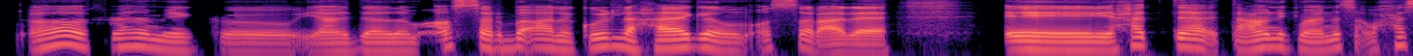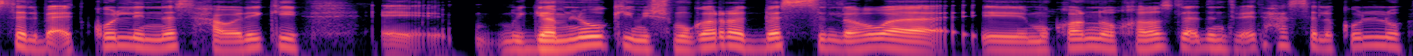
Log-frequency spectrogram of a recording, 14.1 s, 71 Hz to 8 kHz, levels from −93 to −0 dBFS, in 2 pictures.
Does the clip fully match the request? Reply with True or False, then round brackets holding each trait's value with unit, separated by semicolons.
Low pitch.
False (145 Hz)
